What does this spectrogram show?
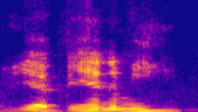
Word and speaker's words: Bieniemy: The Commanders are just, again, a fighting team that, I do got to give Eric Bieniemy. So I think I said his name wrong. No, it says Bieniemy. Bieniemy.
